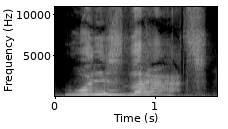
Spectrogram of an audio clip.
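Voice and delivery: high, drawn-out alarm; alarmed cry. Acted. Edward sees a big saw coming, alarmed. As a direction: cry out at the horror.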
